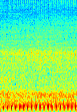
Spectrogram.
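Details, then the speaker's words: Old Yamaha Mio scooter, previously dead with flat battery and burnt stator coil, new coil and regulator fitted; starts at once, steady low putter about eleven beats a second, no misses; normal idle. "Mantap ya, langsung hidup, mantap,"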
